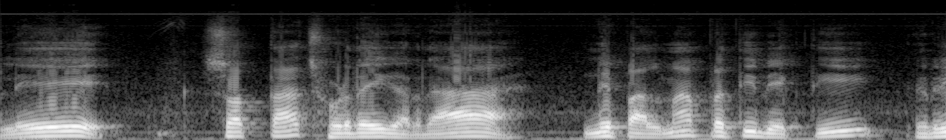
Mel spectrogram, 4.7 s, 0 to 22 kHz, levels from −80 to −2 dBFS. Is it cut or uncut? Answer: uncut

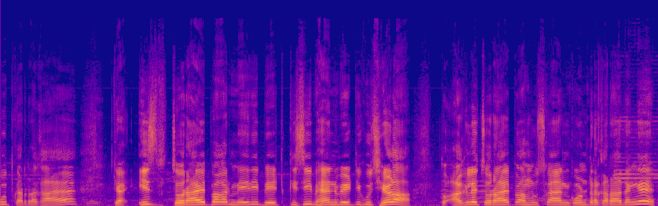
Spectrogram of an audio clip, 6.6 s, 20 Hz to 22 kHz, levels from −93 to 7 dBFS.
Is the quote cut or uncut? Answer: uncut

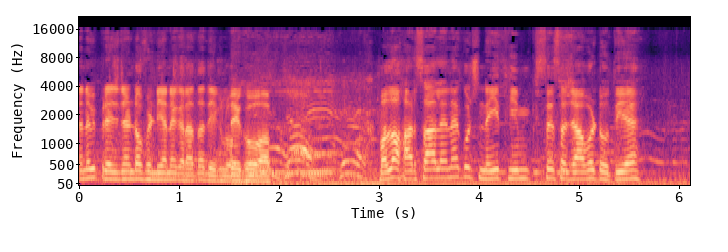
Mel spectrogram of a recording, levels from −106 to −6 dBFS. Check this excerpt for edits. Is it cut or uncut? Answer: cut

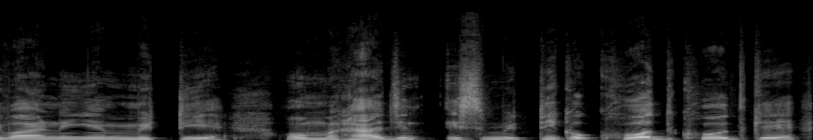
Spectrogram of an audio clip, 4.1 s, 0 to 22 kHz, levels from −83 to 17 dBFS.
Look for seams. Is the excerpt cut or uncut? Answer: uncut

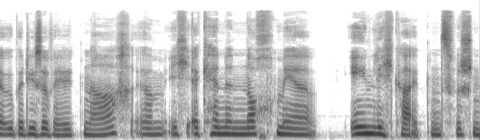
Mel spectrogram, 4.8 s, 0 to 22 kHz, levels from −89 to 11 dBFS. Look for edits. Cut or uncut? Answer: uncut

